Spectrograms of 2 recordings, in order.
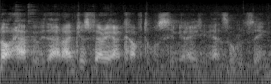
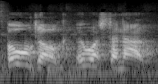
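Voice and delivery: put-on hard London gangster accent, a bit louder; 2 semitones higher, 5 dB louder than usual. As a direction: tough London hard man answering the phone. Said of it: "work on your accent".

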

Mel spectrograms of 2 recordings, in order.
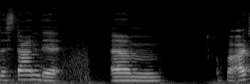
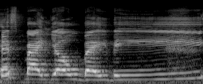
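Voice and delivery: loud, exaggerated fake-Spanish echo; mocking Spanish-accented flourish; teasing mock Spanish; 9 dB louder, much slower than usual. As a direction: parrot it loudly, stretching the words. Mimicking friend's bad Spanish, teasing.

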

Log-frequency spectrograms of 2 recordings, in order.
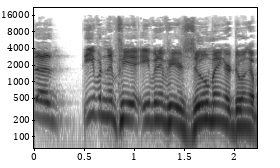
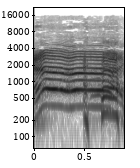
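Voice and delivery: mock scare yelp. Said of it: "I'm doing, like".

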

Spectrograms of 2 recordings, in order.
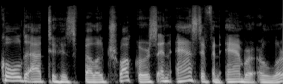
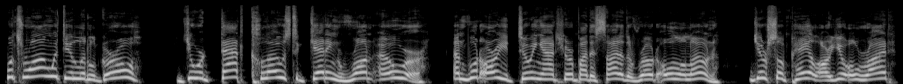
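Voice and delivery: put-on shouted at girl; 11 semitones higher than usual. A narrator's reading. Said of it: "Carl shouted".

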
